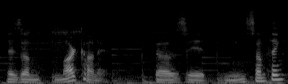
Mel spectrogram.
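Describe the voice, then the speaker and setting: Man playing a hesitant, puzzled young guy, lively intonation. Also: on the low side, normal speed, soft background music. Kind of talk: visual novel character read aloud.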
